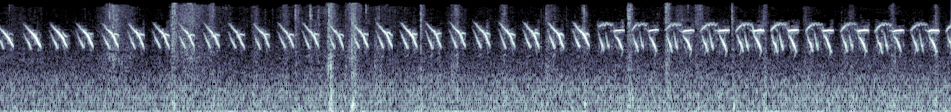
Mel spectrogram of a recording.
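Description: A bird's rapid trill of high, falling chirps, about ten a second, running on without a break. About three seconds in, a second run of shorter, higher chirps joins in, over a faint outdoor hiss.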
